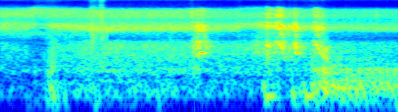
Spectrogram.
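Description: A video game motorcycle engine cranks and catches, its revving rising in a few bursts before settling into a steady rumble.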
